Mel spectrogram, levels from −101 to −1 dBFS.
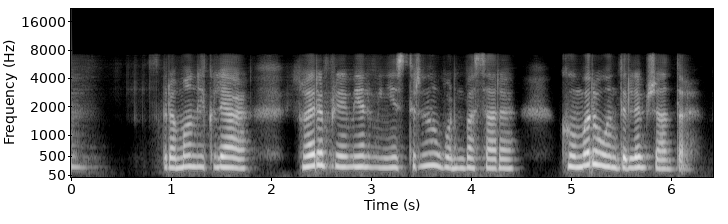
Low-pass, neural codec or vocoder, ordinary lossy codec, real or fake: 7.2 kHz; codec, 16 kHz, about 1 kbps, DyCAST, with the encoder's durations; none; fake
